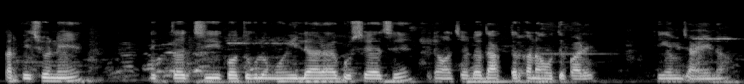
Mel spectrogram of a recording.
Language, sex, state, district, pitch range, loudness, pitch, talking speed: Bengali, male, West Bengal, Paschim Medinipur, 140-150 Hz, -18 LUFS, 145 Hz, 160 wpm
